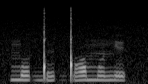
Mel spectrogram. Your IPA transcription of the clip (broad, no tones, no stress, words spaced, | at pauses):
moɡ͡ǃø ɡ͡ǃɔmõnɪ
